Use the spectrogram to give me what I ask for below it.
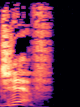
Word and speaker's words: GIF: And I know they asked him once, do you pronounce it GIF or JIF? And the guy said JIF. But that doesn't mean we have to say it like that. One day if I snap, it's probably going to be about this because graphic, graphic sounds like a G, which is probably why people assumed it would stand for graphic interchange formats and therefore be said GIF.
